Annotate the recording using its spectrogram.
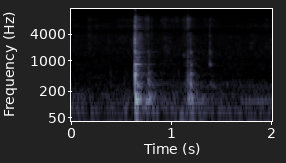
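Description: Aluminium pressure-cooker lid set down on a bench: one sharp knock a little after half a second in, then a softer second knock about half a second later.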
